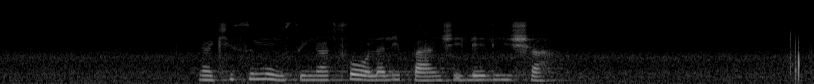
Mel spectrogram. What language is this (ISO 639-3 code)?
ssw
